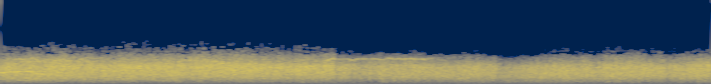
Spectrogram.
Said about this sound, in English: Hi, you fellas. Clap them hands. Stir up some air. It's hot in here.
